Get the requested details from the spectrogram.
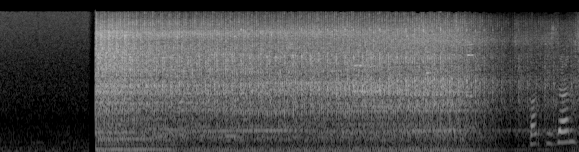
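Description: A tractor engine rumbles steadily nearby.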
